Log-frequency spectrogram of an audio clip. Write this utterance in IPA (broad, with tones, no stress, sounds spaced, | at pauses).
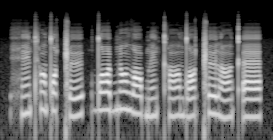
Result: h ẽ˨˦ tʰ ĩ˦ tˤ i˦ ǁ ø˨˦ | dˤ e˦ b ĩ˦ ðˤ ɑ˦ b ẽ˨˦ kʰ ɑ̃˨˦ dˤ ø˨˦ ǁ ø˦ l ɑ̃˨˦ kʼ æ˦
